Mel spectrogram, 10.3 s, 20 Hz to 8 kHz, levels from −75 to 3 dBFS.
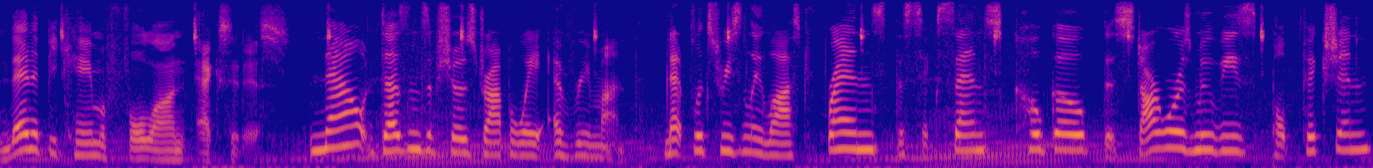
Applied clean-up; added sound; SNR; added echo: none; Tick-tock + Traffic noise, roadway noise; 15 dB; none.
